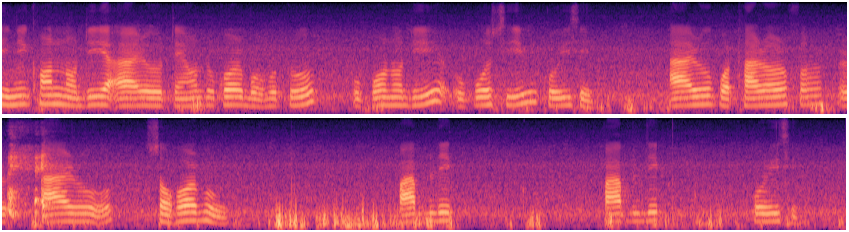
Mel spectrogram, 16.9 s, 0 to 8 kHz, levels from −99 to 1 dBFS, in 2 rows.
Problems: constant background noise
